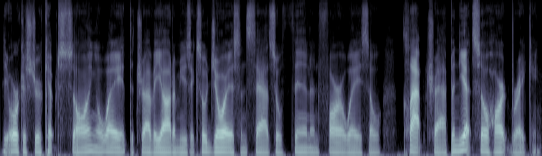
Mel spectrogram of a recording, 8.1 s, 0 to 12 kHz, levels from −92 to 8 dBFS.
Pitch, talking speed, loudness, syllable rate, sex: 105 Hz, 190 wpm, -24 LUFS, 4.5 syllables/s, male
